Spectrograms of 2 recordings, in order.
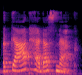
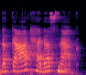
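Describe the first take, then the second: First: The cat had a snack, every word stretched; slow example reading again. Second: Each word of The cat had a snack drawn out; slow example reading. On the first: Teacher rereading the example so students spot the vowel. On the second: Teacher reading the example sentence slowly for students. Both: Shown as a demonstration.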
